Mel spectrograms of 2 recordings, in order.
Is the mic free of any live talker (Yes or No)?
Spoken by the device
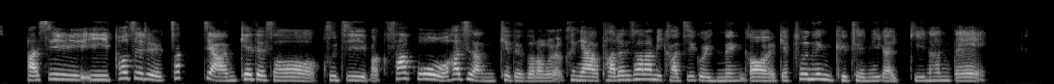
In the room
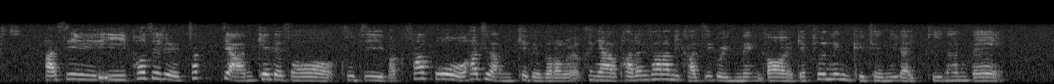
Yes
